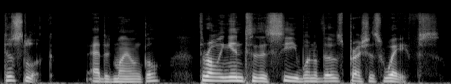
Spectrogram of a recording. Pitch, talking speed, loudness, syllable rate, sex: 145 Hz, 185 wpm, -19 LUFS, 5.7 syllables/s, male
